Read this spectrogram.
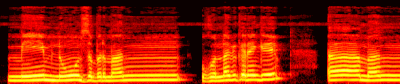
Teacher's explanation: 2 حرکات لمبا ادا کریں گے، میم کو نون کے ساتھ ملائیں گے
